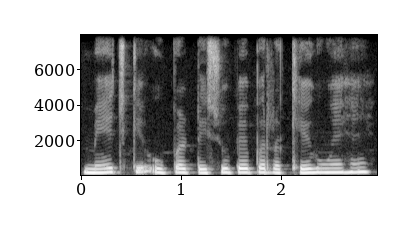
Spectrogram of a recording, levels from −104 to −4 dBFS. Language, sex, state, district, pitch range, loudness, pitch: Hindi, female, Uttar Pradesh, Lucknow, 210-230 Hz, -13 LUFS, 220 Hz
